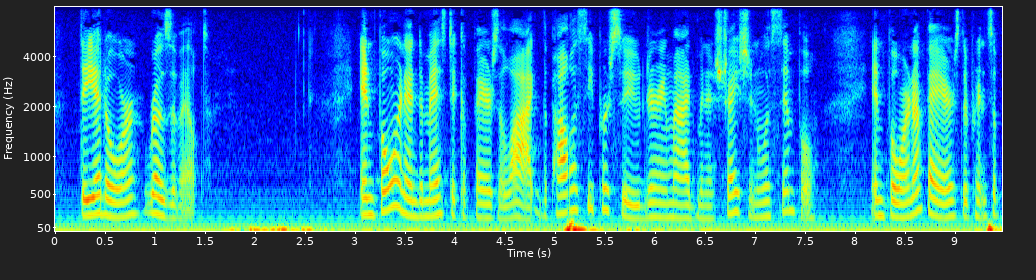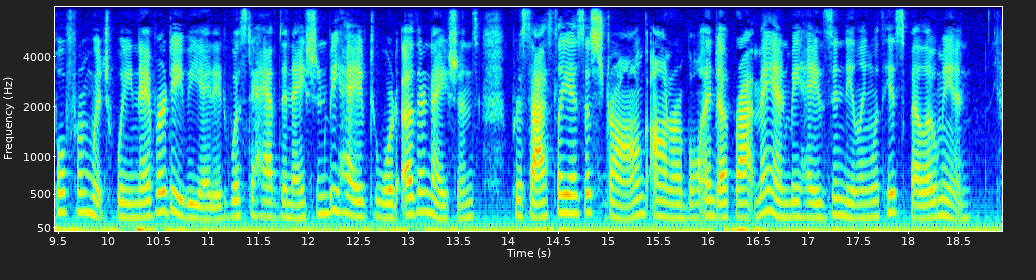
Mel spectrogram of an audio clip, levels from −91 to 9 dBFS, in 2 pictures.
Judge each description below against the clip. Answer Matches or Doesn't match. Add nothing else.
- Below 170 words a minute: Matches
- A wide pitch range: Doesn't match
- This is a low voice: Doesn't match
